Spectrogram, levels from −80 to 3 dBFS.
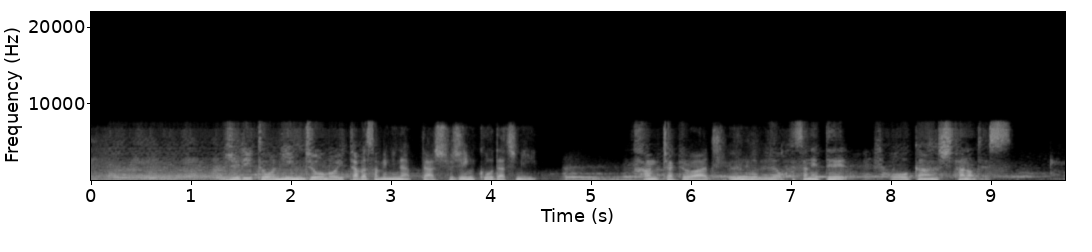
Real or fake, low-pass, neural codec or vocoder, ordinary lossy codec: fake; 7.2 kHz; codec, 16 kHz, 1.1 kbps, Voila-Tokenizer; Opus, 16 kbps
